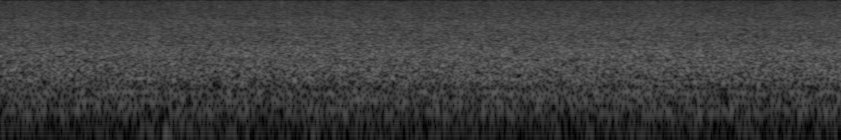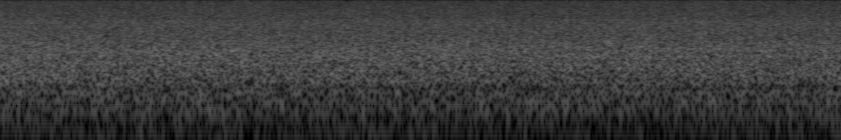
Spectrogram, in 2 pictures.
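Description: Rain falling steadily: an even, unchanging hiss with no separate drops or thunder standing out.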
